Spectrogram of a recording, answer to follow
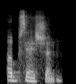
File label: "obsession", Indian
